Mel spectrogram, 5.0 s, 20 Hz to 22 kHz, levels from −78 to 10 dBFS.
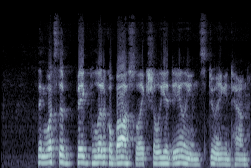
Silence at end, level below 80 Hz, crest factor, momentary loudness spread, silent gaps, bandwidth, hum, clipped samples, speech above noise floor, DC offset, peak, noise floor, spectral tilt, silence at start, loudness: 0 s; -50 dBFS; 14 dB; 8 LU; none; 13.5 kHz; none; under 0.1%; 38 dB; under 0.1%; 0 dBFS; -51 dBFS; -6.5 dB/octave; 0.75 s; -13 LUFS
